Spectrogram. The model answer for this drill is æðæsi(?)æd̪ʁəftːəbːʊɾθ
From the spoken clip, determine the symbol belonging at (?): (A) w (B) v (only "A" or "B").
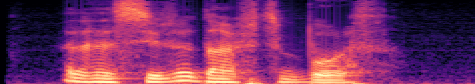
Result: B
